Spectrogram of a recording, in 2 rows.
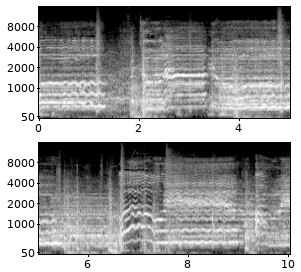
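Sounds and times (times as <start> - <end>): marching band holding chords: 0.0 - 10.0.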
